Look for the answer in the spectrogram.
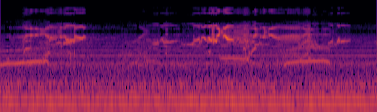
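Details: Rainbow lorikeets visiting at breakfast time at the BirdLife Australia Discovery Centre, Sydney Olympic Park: level whistled notes mixed with higher screechy squawks from several birds, over a constant low electrical hum.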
